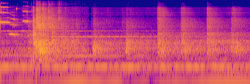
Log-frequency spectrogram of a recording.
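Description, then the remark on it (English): A heavy, watertight bronze door set in the base of a lighthouse creaks open, a drawn-out groaning squeak followed by a series of shorter rhythmic creaks over a low, steady hum, with no one speaking. “Set in the base of the light was a watertight bronze door.”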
